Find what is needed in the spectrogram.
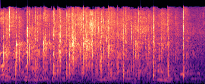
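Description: Audience applauding, with some voices mixed in among the clapping; the clapping thins out near the end.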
